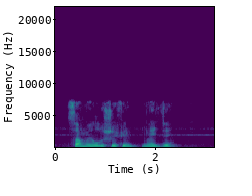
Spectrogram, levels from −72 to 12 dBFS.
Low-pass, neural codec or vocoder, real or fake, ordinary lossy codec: 7.2 kHz; vocoder, 44.1 kHz, 80 mel bands, Vocos; fake; Opus, 24 kbps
